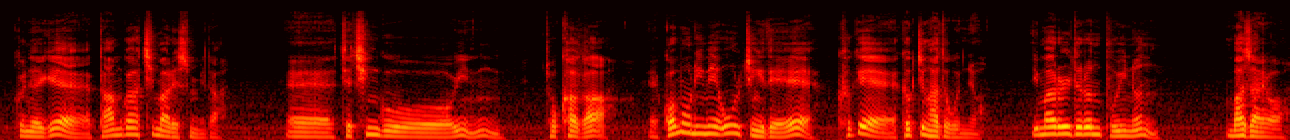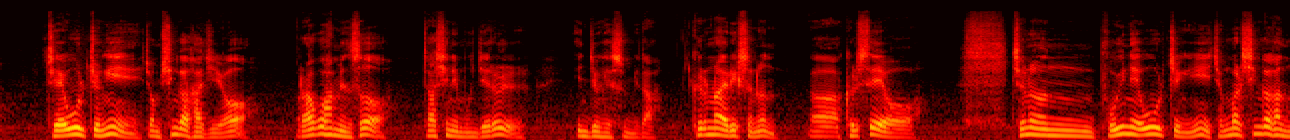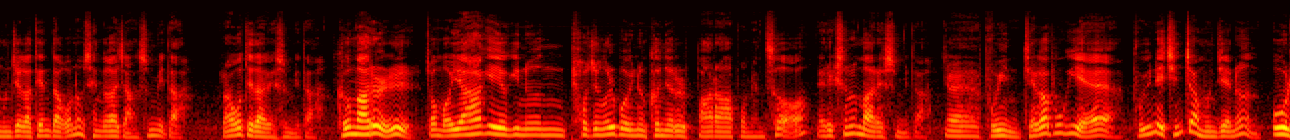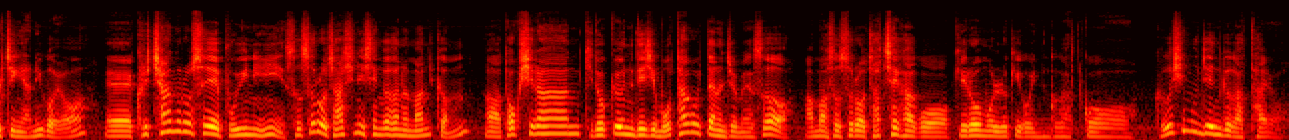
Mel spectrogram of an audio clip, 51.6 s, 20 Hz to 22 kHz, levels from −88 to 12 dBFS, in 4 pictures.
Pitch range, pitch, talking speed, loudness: 130-185 Hz, 150 Hz, 300 characters per minute, -29 LUFS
